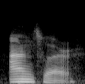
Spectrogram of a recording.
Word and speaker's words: answer: and then with answer we don't pronounce the w answer close it's more like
